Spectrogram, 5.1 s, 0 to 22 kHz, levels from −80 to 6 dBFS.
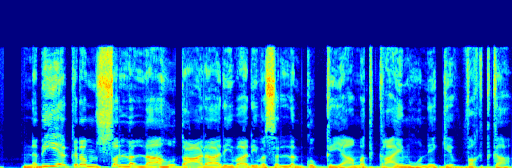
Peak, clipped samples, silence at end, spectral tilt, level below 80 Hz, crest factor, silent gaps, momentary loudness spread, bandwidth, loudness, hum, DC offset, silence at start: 0 dBFS; under 0.1%; 0 s; -4 dB/octave; -44 dBFS; 20 dB; none; 10 LU; 16.5 kHz; -18 LUFS; none; 0.4%; 0 s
